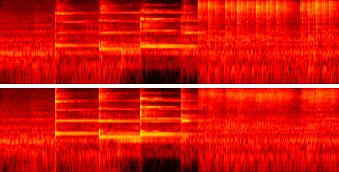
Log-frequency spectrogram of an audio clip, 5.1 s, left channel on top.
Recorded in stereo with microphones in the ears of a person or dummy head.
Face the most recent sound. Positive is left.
turn(degrees=70)  # may be behind; listen again after turning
